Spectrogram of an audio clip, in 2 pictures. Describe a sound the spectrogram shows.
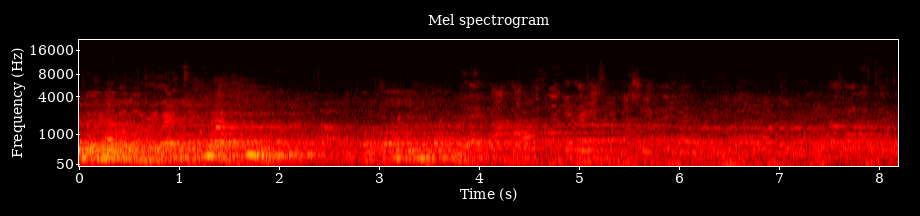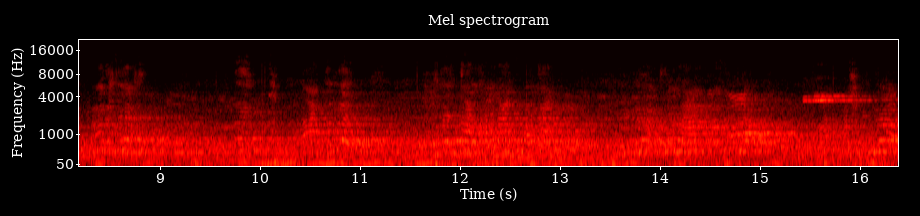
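A crowd murmurs and calls out in a large echoing hall.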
